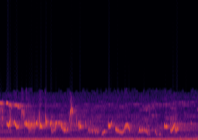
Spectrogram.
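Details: Song of a wild icterine warbler: a medley of rising and falling whistled slurs, short chirps and a few harsher notes, each phrase different from the last, over a constant low hum.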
